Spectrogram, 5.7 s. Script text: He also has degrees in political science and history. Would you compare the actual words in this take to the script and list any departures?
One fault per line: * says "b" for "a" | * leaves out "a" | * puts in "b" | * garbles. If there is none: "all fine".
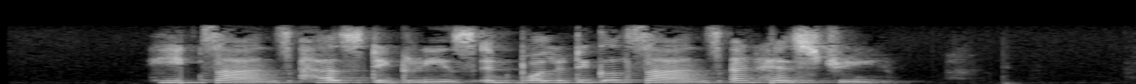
* says "science" for "also"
